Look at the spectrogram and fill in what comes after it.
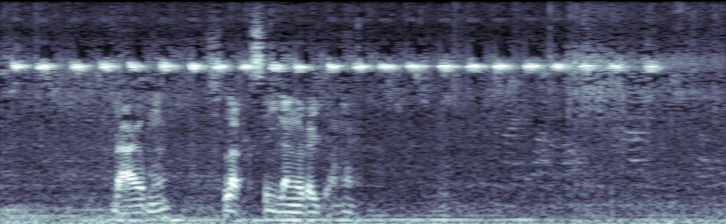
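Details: Farmed crickets, a local white cricket kept as breeding stock for sale and fed vegetables and grass, give a steady high-pitched pulsed chirping at about two pulses a second, with a man talking briefly near the start.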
